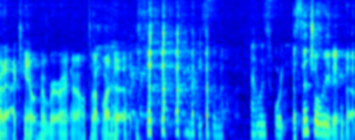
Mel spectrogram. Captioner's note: chuckles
